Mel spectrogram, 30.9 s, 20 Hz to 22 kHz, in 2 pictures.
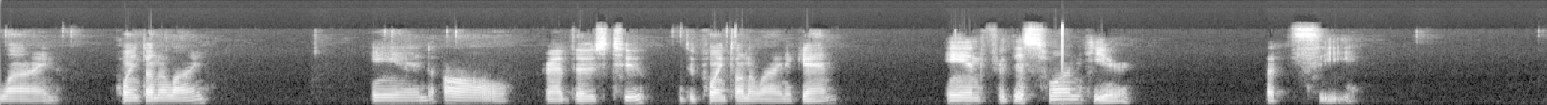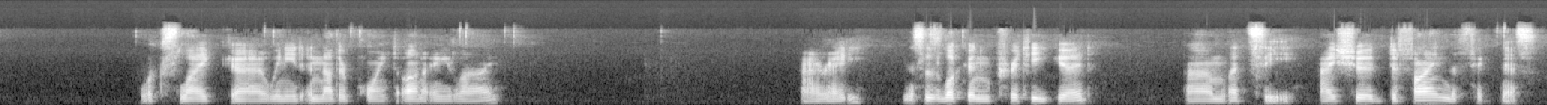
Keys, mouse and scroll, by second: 0.6 click, 3.8 click, 4.4 ctrl+click, 6.7 click, 7.2 click, 9.5-14.2 drag, 15.3-16.8 drag, 18.1 click, 18.9 ctrl+click, 20.0 click, 20.5 click, 22.0-25.1 drag, 25.5 scroll down 2, 26.0 scroll down 2, 26.5 scroll up 2, 28.1 scroll up 2, 30.4 click.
